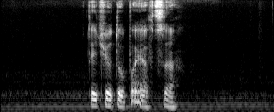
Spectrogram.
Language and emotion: Russian, angry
